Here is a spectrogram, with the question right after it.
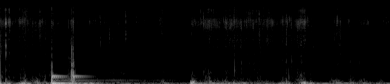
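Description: Fingertips squeeze, pop and crinkle a small piece of green-tinted plastic bubble wrap with small air bubbles. Sharp pops with a brief tonal ring stand out over a soft, continuous crinkling and rustling, with dull low thumps as the sheet is handled.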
